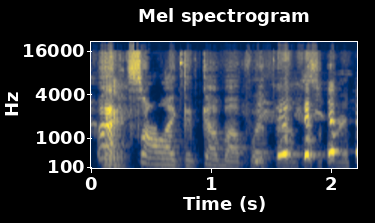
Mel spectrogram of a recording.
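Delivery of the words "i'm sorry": high, loud, breaking into laughter; laughing apology. Real, not acted. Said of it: "hard time keeping a straight face".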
